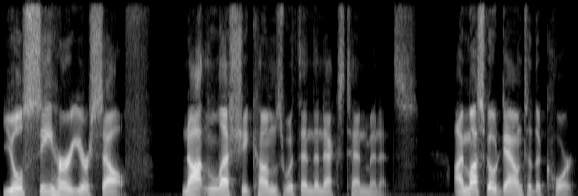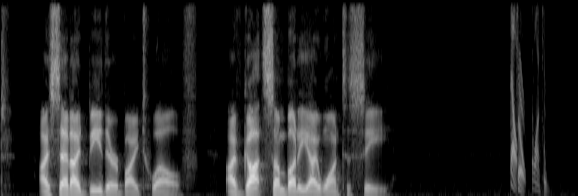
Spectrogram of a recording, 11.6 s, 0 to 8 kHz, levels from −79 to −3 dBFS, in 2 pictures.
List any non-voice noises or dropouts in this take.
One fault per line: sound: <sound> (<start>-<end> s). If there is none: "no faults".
sound: chirp (10.9-11.3 s)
